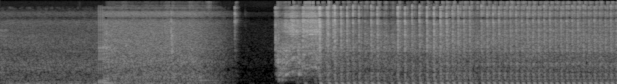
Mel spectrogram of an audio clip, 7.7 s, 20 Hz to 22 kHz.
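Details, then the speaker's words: 1975 Bolens G14 garden tractor on jump leads to a spare battery after drive-belt repair (it used to throw the belt at shutdown): cranks, briefly quiet, then catches and settles into an even putter of three or four beats a second; belts stay on, runs normally. "we've tested it numerous times now and the belts haven't come off"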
